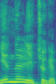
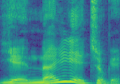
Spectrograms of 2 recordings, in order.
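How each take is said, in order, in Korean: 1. 빠른 속도로 말해요. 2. 천천히 감정을 담아 드라마틱하게 말해요. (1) "좀 더 빠르게 해봐" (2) "좀 드라마틱하게 감정적으로 표현해봐"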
